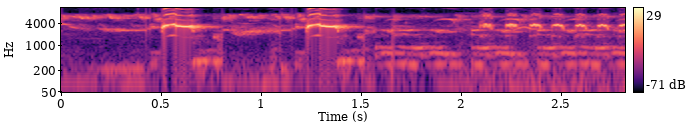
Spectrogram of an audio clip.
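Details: Female Chinese hwamei, kept to stimulate males, gives two loud, clear whistled notes, then a steady string of softer short chirps above a quiet low pulsing background.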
